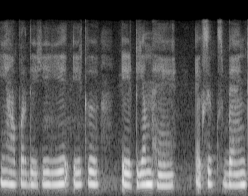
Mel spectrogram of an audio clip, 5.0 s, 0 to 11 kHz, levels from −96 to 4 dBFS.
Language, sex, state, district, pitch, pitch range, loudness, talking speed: Hindi, female, Uttar Pradesh, Shamli, 200 Hz, 195-210 Hz, -16 LUFS, 120 wpm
